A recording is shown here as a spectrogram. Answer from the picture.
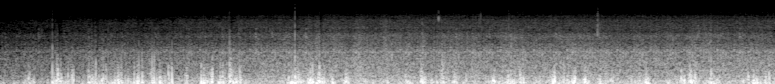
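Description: Strong, cold wind blowing from the east buffets the microphone in continuous, gusty rumbles, a dense low roar with irregular bursts and no voices, at sunset at a camp set up behind a rise.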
